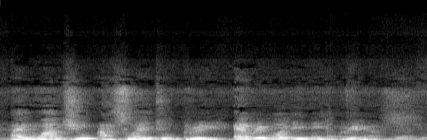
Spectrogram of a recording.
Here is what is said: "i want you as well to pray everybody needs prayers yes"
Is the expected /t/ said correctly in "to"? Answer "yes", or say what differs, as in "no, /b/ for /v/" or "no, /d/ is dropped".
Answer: yes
